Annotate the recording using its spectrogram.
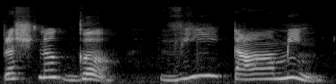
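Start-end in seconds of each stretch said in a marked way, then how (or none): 1.6-3.2 विटामिन drawn out very slowly; teacher modelling विटामिन slowly; careful pronunciation. Shown as a demonstration. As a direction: sound out विटामिन slowly for the class. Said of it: "उच्चारण करके आपको शब्द पहचाना".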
